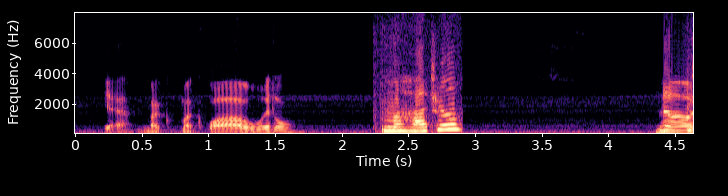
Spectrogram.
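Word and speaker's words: macuahuitl: It's pronounced Makwawiddle. Yeah, Makwawiddle. Mahato? No, Or it's something? No. It's actually MAK. Like it's an MAK sound. It's a weird sound.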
